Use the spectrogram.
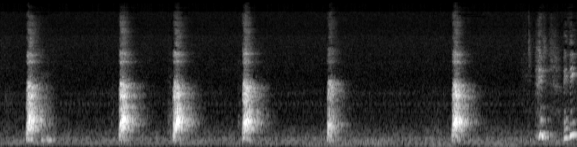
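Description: A dog named Haley barks six times in irregular spaced bursts, loud and close in an indoor room, followed by a brief faint voice at the end.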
